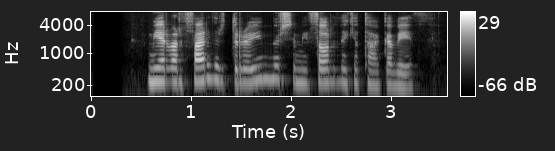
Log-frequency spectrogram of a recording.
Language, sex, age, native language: Icelandic, female, 30-39, Icelandic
